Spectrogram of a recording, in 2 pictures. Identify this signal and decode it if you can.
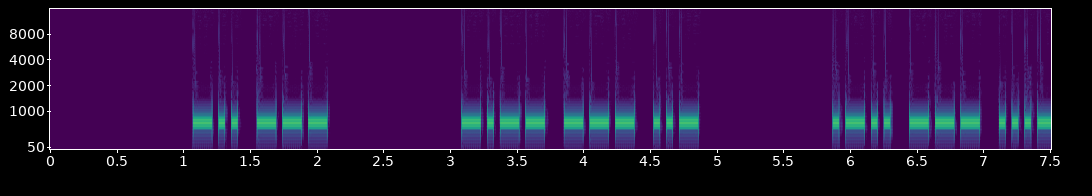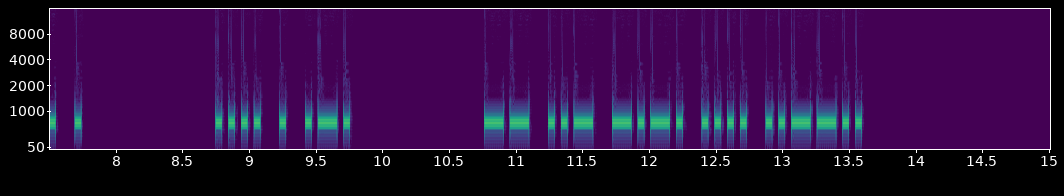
Morse code, heard as a keyed tone, about 25 wpm, 700 Hz. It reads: DO YOU LOVE HER MUCH?
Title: 3x Word-Spacing - Sentences from Top 400 Words - 25wpm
